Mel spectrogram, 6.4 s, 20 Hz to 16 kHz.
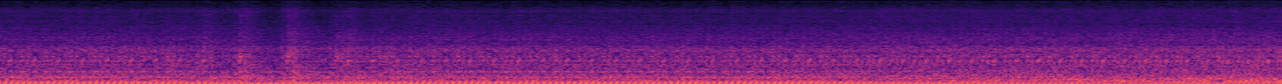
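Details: Diesel genset with a hard-starting problem, after adjustment and starting attempts with the battery down to about 11.8 V: a steady, even idle with a low constant beat and no knocks or misses; running smoothly.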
